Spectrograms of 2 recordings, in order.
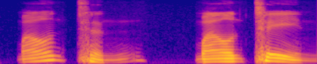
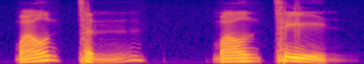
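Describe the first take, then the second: Both takes have the same delivery.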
